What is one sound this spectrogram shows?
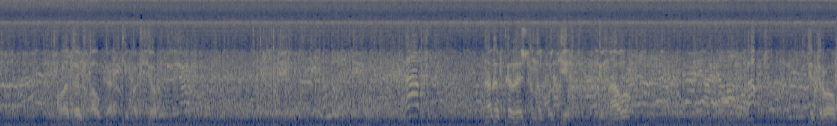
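A crowd shouts and cheers in a large arena.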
